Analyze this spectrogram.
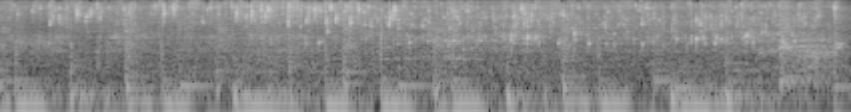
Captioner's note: water splashes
